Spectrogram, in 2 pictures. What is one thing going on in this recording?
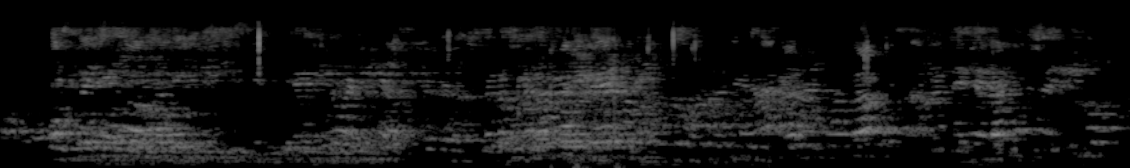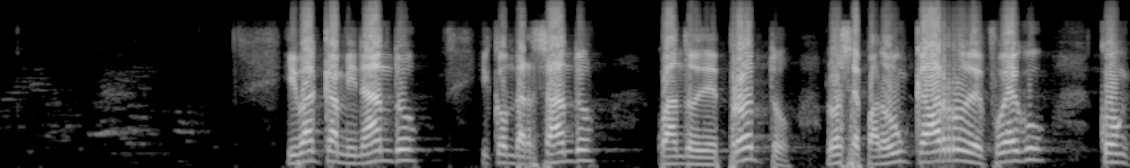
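A man speaks calmly through a microphone and loudspeakers in an echoing hall.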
